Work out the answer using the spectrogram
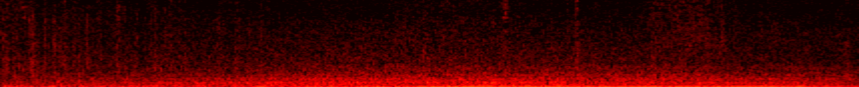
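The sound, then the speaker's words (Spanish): A car engine rumbles low and steady as the driver steps on the accelerator, the drone growing slightly louder partway through. “Lo que parecía una posible liberación se esfumó tan pronto como escuchó que la gente de la DEA al volante pisó el acelerador.”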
